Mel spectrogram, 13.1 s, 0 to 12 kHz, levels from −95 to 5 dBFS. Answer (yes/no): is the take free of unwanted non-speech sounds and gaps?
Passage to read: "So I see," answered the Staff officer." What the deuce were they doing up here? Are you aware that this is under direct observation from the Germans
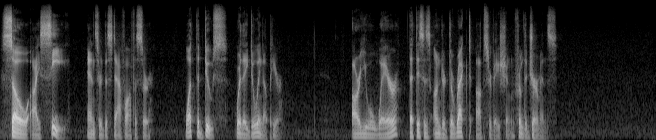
yes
